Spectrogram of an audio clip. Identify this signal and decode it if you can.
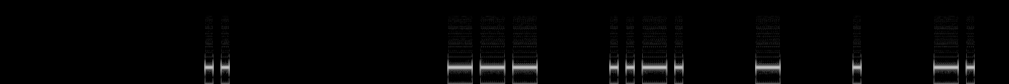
Morse code, heard as a keyed tone, about 15 wpm, spaced as for 8 wpm, 800 Hz. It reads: I OFTEN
